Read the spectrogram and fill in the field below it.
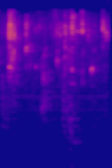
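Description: Water splashes and trickles softly as a rubber stamp is placed in water to soak, a faint, close, uneven burble with no voices.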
